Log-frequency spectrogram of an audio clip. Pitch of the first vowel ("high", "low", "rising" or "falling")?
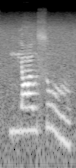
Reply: high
